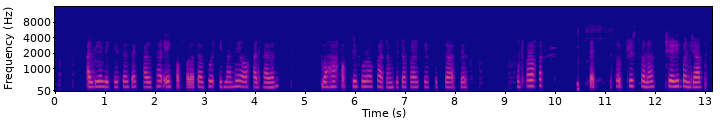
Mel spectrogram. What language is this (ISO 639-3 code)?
asm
